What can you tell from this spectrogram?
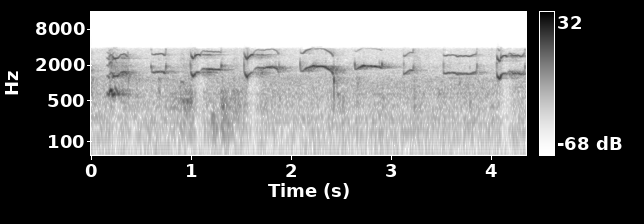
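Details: Yorkshire Terrier pups squeal in short, clear whines, several rising then dropping in pitch, repeated roughly twice a second with brief pauses between.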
